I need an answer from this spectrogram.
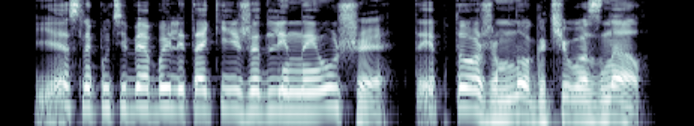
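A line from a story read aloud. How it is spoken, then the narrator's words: Amused chuckle. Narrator (Russian): хохотнул я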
